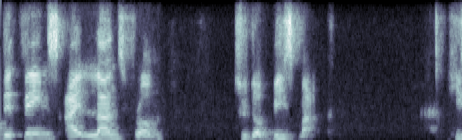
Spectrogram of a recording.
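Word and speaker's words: Tudor Bismark: youtube to the bismarck so the bismarck is spelled t-u-d-o-r that's two-door bismarck he's from to the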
